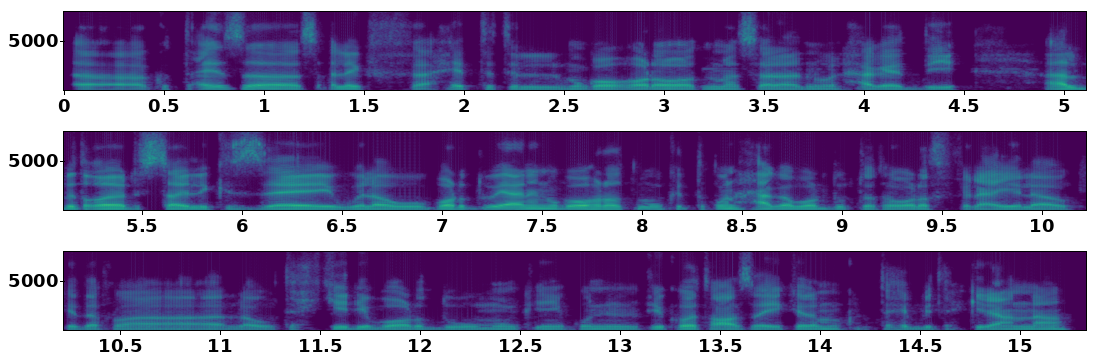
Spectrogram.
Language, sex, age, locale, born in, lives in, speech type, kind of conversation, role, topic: Arabic, male, 20-24, ar-EG, Egypt, Egypt, conversation, podcast, host, إيه دور المجوهرات العائلية في ستايلك؟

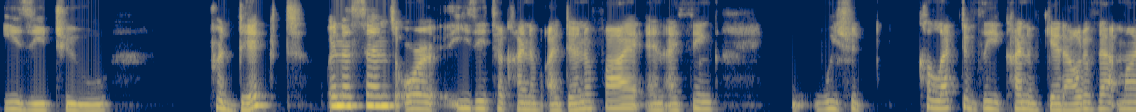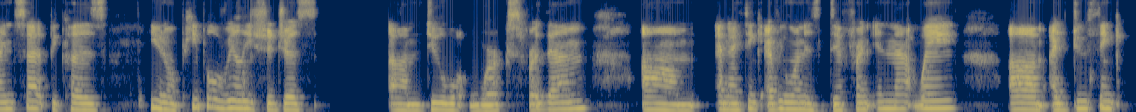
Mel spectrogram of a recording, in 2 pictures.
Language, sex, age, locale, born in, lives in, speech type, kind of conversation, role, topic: English, female, 25-29, en-US, United States, United States, conversation, unstructured, none, Will traditional gender roles help relationship stability or hinder equality and growth?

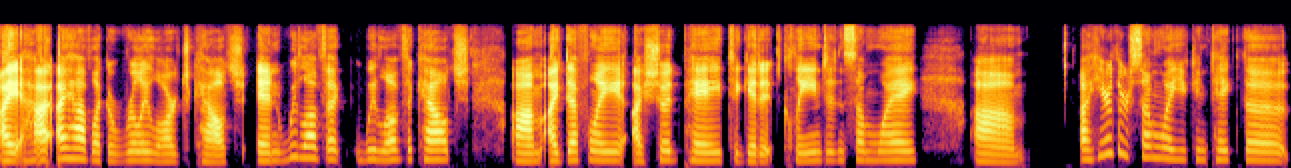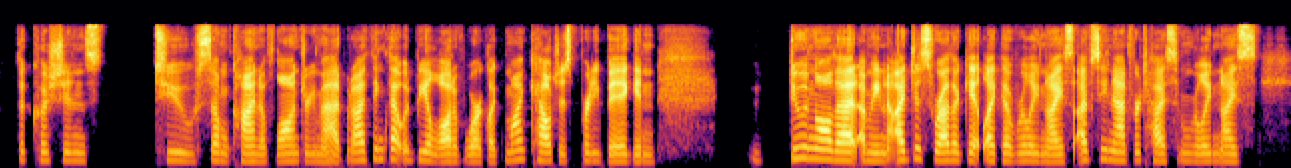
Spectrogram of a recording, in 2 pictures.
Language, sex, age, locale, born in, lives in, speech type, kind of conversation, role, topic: English, female, 40-44, en-US, United States, United States, conversation, unstructured, none, How can you refresh a room in one day on a budget?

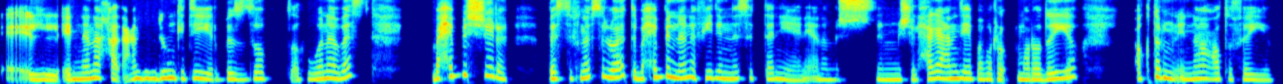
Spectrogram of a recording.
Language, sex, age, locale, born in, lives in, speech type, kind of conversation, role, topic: Arabic, female, 30-34, ar-EG, Egypt, Egypt, conversation, advice, user, إزاي ألاقي لبس يناسب ذوقي ويبقى مريح وسعره مناسب؟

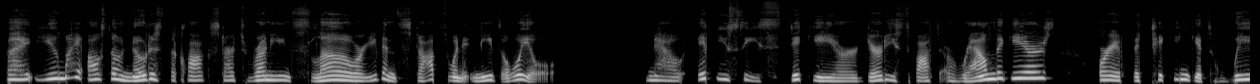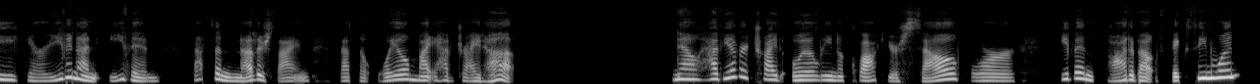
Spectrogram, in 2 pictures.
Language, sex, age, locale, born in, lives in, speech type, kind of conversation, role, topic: English, female, 40-44, en-US, United States, United States, read, expert-assistant, expert, How does a clock keep ticking accurately?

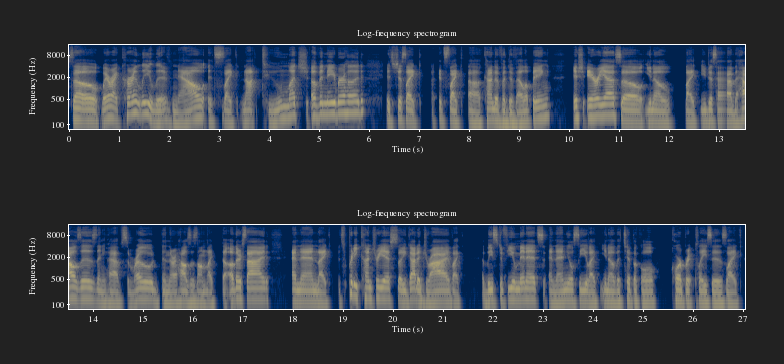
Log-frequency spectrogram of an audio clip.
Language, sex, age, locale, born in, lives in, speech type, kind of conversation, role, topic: English, male, 20-24, en-US, United States, United States, conversation, unstructured, none, What neighborhood hangouts and everyday places around here feel most like home to you, and why?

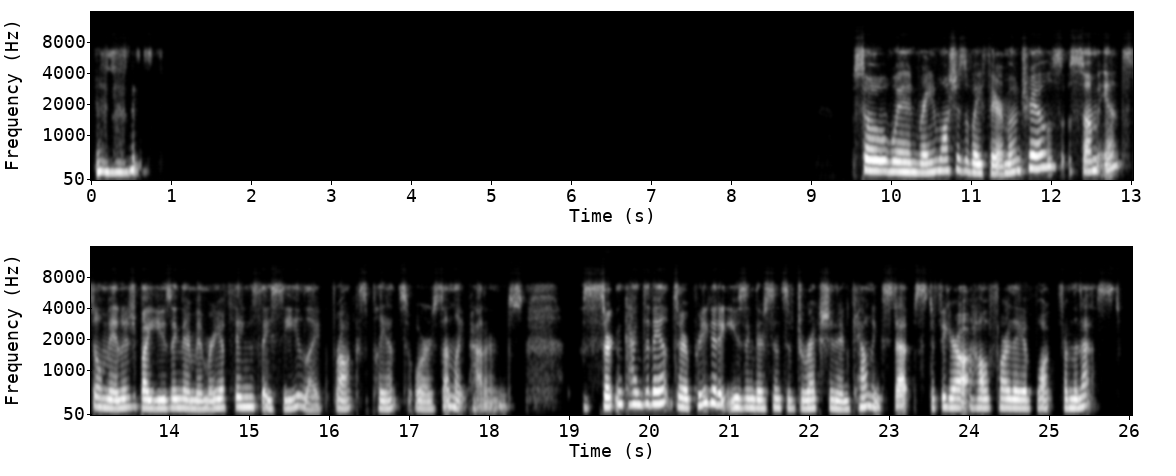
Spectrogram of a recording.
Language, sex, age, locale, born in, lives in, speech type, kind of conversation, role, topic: English, female, 30-34, en-US, United States, United States, read, expert-assistant, expert, How do ants navigate back to their nest?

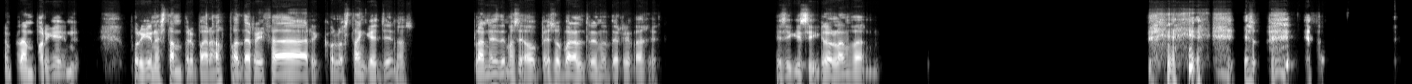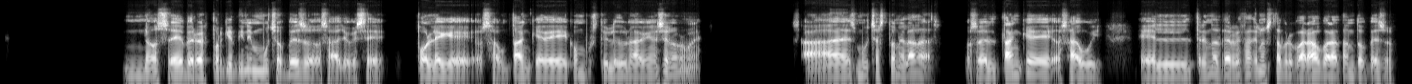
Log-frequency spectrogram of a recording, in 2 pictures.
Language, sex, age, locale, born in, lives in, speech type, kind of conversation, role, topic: Spanish, male, 20-24, es-ES, Spain, Spain, conversation, unstructured, none, ¿Qué opinas sobre viajar en avión en comparación con viajar en tren?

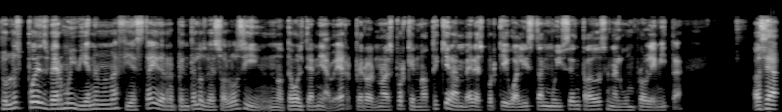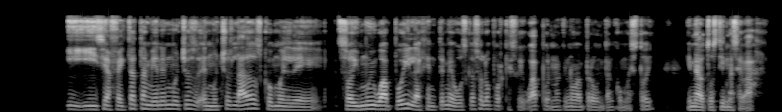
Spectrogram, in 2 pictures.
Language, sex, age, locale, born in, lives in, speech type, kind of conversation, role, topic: Spanish, male, 25-29, es-MX, Mexico, United States, conversation, unstructured, none, ¿Qué significa para ti tener una buena autoestima?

